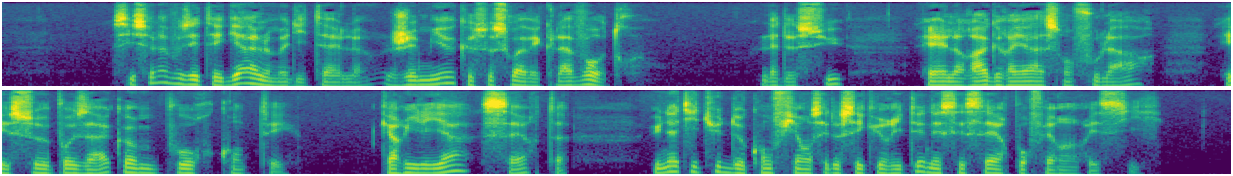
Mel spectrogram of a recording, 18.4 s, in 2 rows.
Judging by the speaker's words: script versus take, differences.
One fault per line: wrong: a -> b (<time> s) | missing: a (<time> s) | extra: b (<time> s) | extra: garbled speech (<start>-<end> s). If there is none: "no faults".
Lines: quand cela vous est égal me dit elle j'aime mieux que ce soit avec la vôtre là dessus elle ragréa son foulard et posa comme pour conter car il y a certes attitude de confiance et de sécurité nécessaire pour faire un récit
wrong: quand -> si (0.8 s)
extra: se (9.3 s)
extra: une (14.1 s)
